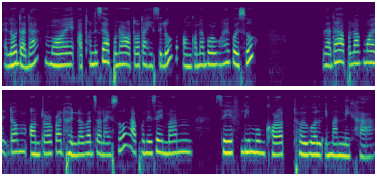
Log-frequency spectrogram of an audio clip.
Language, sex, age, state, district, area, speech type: Assamese, female, 18-30, Assam, Dibrugarh, rural, spontaneous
